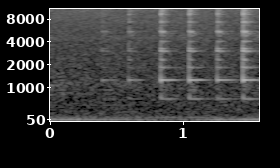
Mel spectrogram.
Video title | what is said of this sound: MAD DASH ESTATE HAUL I ANTIQUE & VINTAGE I RESELL FOR PROFIT | when i tap it it doesn't appear to have a crack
